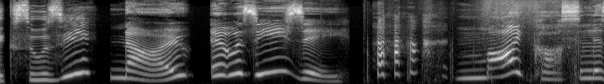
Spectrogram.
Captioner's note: chuckles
